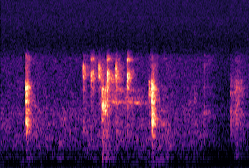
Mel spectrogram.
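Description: Faint keystrokes on a computer keyboard: a single tap, a quick run of taps about a second in, then one more tap.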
